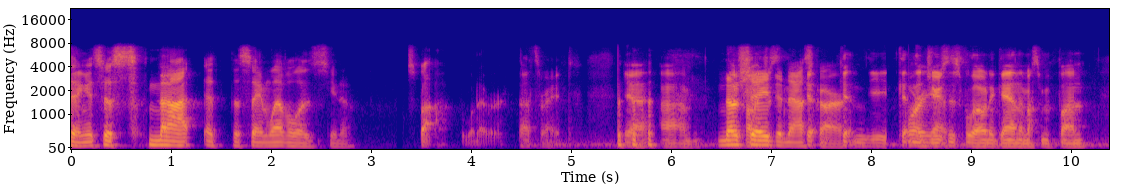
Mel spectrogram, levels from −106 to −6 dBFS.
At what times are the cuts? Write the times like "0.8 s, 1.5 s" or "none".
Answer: 8.1 s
